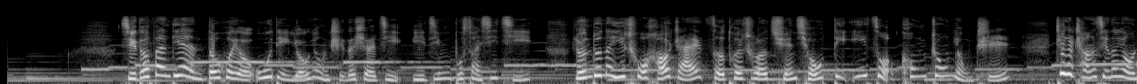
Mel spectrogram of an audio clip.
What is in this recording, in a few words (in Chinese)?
视频配音 空中泳池 轻松活泼, 女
